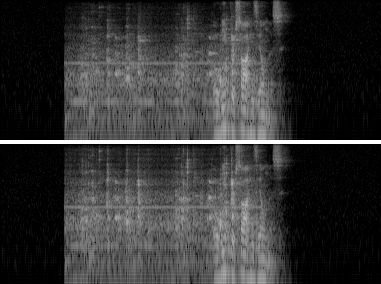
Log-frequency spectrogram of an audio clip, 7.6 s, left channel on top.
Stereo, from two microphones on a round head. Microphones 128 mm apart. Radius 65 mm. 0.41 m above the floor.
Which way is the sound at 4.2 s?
10° left (ahead or behind).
